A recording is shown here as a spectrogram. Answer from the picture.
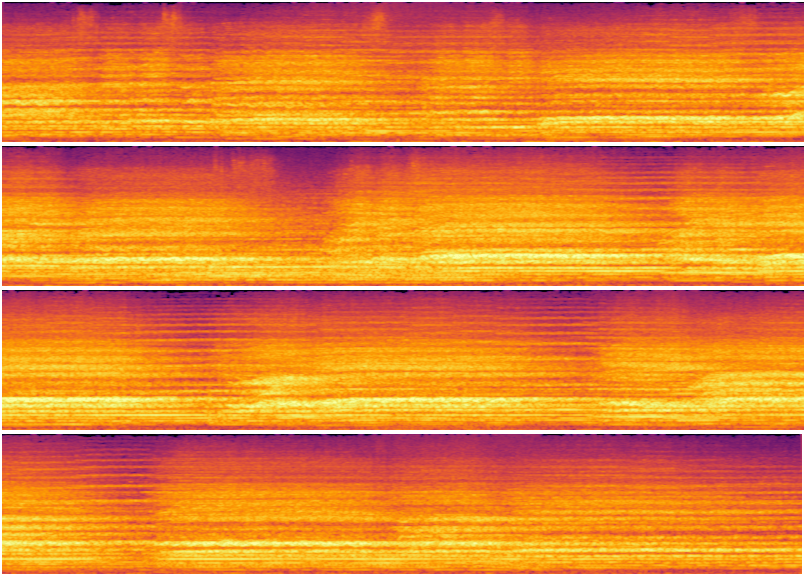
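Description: Lush easy-listening orchestral music with a choir singing long, sustained chords over strings. The chords swell and change every couple of seconds.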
